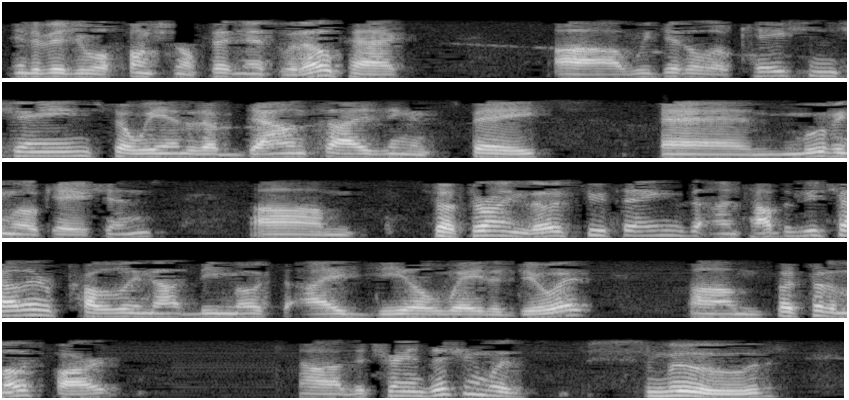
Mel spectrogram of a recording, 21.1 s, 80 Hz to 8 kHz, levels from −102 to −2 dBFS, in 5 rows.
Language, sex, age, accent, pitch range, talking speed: English, male, 30-49, American, 120-145 Hz, 150 wpm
